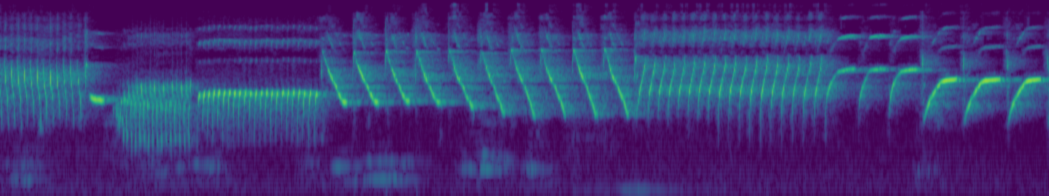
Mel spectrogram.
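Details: Atlantic canary singing long rolls, offered as tutor song for young canaries. Varied tours run together: a buzzy phrase, a steady whistle, repeated down-slurred sweeps, a rapid trill, then up-swept notes.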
